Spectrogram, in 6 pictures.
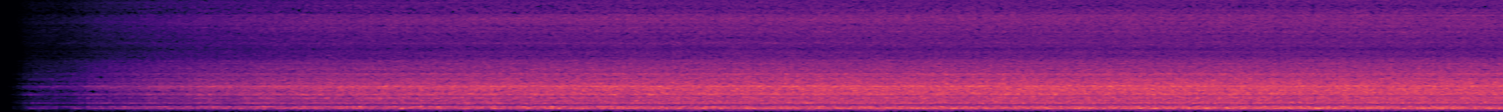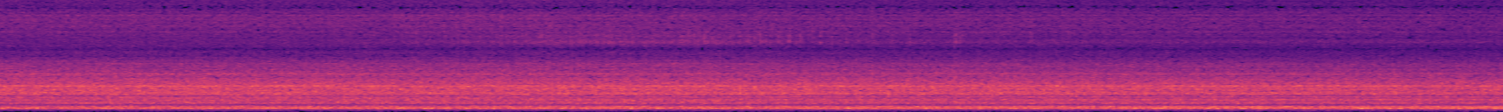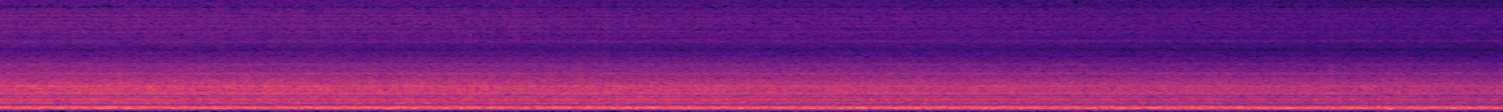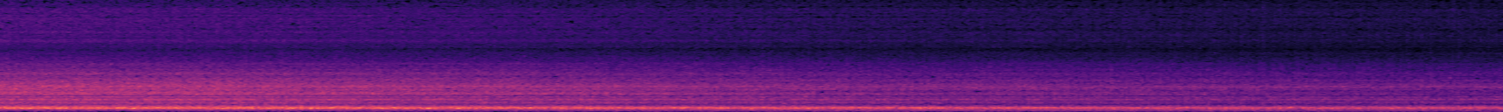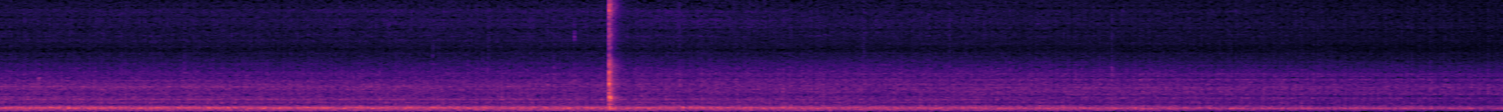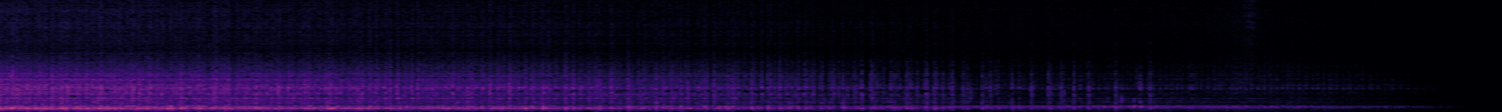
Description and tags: Recording of an electric kettle boiling water in the kitchen counter of my apartment.
Processing: Gain-staging and soft high and low frequency filtering. No EQ boost or cuts anywhere else.
Appliance, Boiler, Boiling, Bubbles, Cooking, Kettle, Kitchen, Machine, Mechanical, Noise, Sound, Stereo, Water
